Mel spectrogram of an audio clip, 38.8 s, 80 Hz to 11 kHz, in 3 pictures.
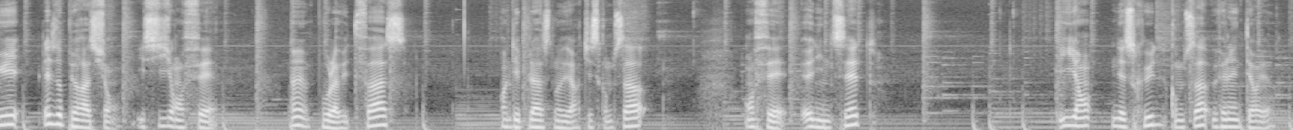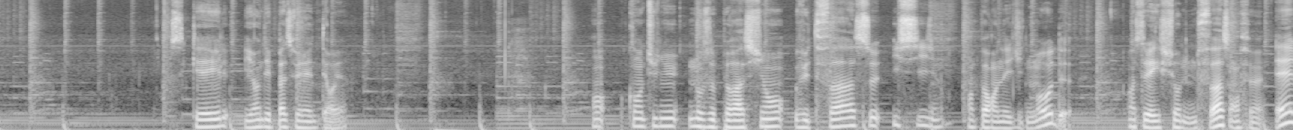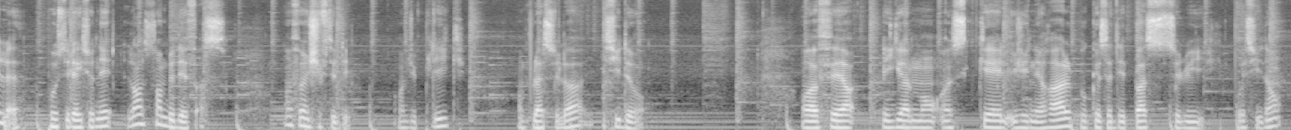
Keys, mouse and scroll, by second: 1.6 right click, 2.7 KP_1, 3.7-5.5 scroll up 7, 5.5-8.1 drag, 11.4 e, 12.9 scroll up 1, 13.0-14.1 middle drag, 14.1 s, 15.8-17.5 drag, 17.5 KP_1, 17.9 Tab, 18.9 a, 19.0-19.4 scroll down 2, 19.4-20.7 middle drag, 20.7 KP_1, 21.9-22.4 scroll up 2, 22.4 Tab, 24.1 right click, 25.5 l, 28.8 shift+d, 31.3-34.3 drag, 34.5-35.4 ctrl+scroll up 1, 35.4 s, 38.5-38.7 scroll down 2.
